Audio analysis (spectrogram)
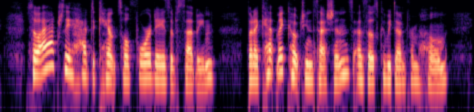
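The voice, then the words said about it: Voice sounds sick. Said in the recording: “I was sick last week. You can hear it in my voice.”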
